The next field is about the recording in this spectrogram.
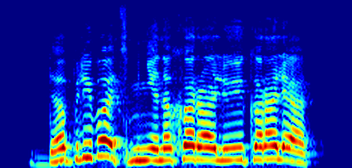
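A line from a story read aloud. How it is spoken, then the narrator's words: Barked, interrupting. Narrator (Russian): рявкнул Вашарий, обрывая мои сбивчивые объяснения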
